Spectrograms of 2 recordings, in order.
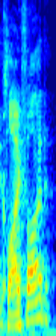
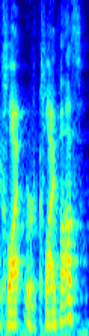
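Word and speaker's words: Qliphoth: Although, in terms of visual design, there are too many missions in the Klypod. Yeah. But the Klypoth? Either pronunciation is generally correct.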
